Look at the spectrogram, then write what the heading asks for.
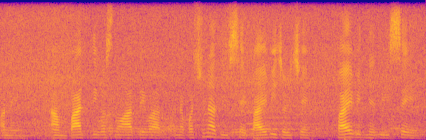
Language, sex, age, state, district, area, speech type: Gujarati, female, 45-60, Gujarat, Junagadh, urban, spontaneous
